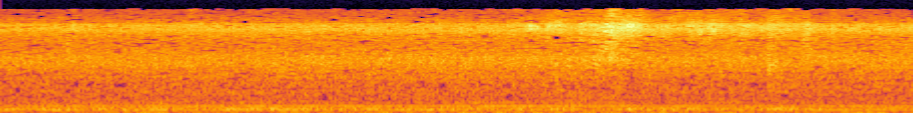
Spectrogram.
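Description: Ginger-garlic paste frying in hot oil and butter in a pan: a steady sizzle over a low steady hum.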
